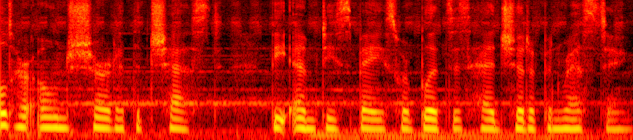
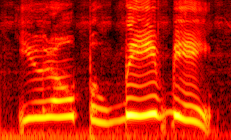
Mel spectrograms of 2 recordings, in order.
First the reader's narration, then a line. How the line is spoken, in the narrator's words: Mo shouted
